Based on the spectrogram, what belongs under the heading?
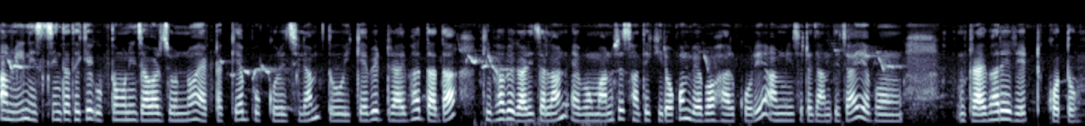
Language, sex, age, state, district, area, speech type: Bengali, female, 18-30, West Bengal, Jhargram, rural, spontaneous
